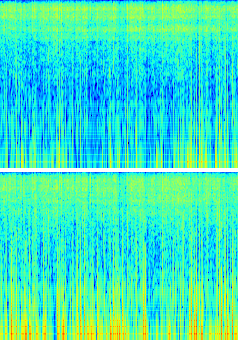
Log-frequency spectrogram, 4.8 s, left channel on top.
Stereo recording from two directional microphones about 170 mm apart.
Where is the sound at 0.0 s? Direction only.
40° right (ahead or behind).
